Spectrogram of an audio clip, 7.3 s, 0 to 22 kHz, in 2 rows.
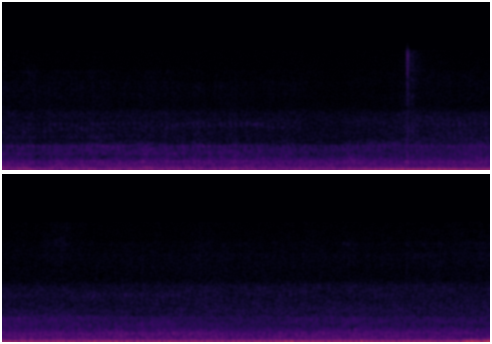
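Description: Off-road 4x4's engine running at low, steady revs, getting louder about three seconds in.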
